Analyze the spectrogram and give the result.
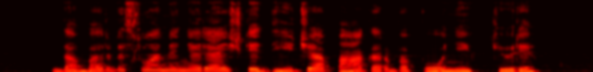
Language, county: Lithuanian, Vilnius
